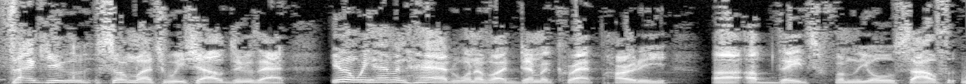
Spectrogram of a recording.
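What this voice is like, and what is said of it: Southern American accent. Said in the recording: “your southern accent ... keep talking with your southern accent.”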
